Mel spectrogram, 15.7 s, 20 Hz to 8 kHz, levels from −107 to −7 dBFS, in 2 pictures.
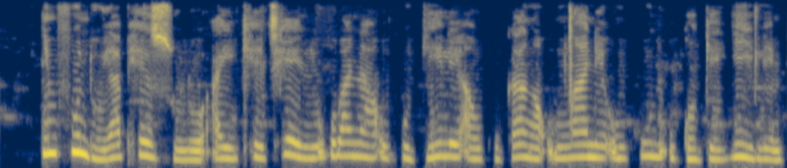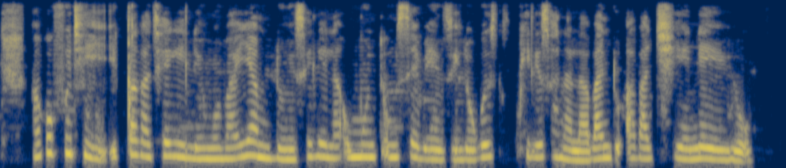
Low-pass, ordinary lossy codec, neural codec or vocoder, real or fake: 7.2 kHz; Opus, 64 kbps; none; real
